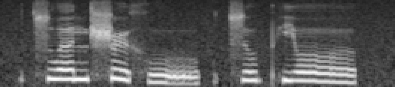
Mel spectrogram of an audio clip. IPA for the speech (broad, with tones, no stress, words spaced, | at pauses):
t͡swə˦nʂɻ̩˥˨xṵ˨˩ | t͡su˦pʰjo˥˨ʊ̯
